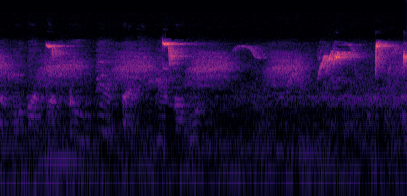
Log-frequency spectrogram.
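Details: Brenjangan song for training songbirds: high chirps and short whistled notes rising and falling, ending with sharp loud peeps.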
